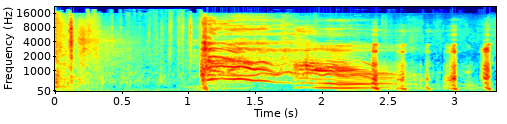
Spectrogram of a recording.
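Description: A single sharp rifle shot, fired through a scope at a set of bottle targets, cracks out, immediately followed by a drawn-out wavering cry or groan, with a few short knocks and clicks near the end.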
